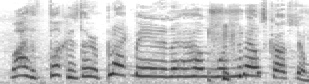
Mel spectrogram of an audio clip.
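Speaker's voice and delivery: very high-pitched, incredulous put-on voice; mock parental outrage. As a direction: squeal it as a hammed-up shocked parent. Acted parents' outraged question.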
